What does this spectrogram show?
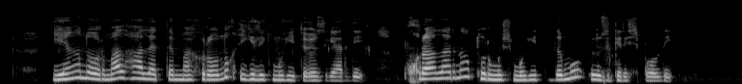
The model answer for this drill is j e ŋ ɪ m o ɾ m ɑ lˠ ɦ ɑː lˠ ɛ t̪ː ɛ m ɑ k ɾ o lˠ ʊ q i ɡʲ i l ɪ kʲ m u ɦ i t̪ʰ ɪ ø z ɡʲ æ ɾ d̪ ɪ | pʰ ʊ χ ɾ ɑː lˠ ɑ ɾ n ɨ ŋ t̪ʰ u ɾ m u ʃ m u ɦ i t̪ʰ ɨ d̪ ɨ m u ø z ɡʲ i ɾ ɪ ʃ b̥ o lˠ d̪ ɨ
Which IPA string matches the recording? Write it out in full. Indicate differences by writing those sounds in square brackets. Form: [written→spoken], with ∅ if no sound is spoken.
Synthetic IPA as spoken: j e ŋ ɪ [m→n] o ɾ m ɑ lˠ ɦ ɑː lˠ ɛ t̪ː ɛ m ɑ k ɾ o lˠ ʊ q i ɡʲ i l ɪ kʲ m u ɦ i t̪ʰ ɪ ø z ɡʲ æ ɾ d̪ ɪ | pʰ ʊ χ ɾ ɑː lˠ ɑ ɾ n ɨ ŋ t̪ʰ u ɾ m u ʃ m u ɦ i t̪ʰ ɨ d̪ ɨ m u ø z ɡʲ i ɾ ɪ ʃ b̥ o lˠ d̪ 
